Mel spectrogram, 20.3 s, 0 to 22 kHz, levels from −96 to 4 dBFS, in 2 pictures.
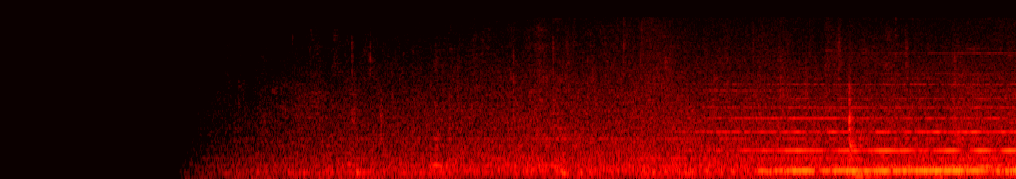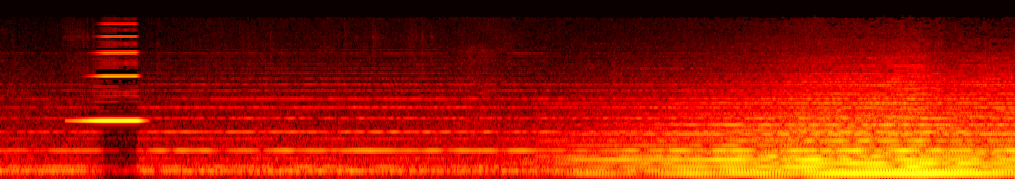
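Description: From 10.80 to 11.66 s, loudspeaker feedback squeal: a 1.5 kHz tone swells within half a second to about 10 dB above the signal as the mic-speaker loop exceeds unity gain.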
